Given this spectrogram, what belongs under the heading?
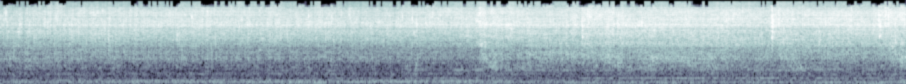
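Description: Boiled young jackfruit tipped into a pan of frying spices, giving a steady close sizzle and wet frying hiss throughout, with a few faint clinks near the end.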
